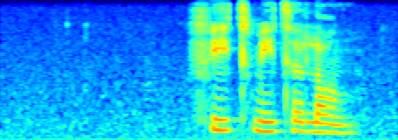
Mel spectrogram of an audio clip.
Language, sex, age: English, female, 19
